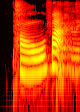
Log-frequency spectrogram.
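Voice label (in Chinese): "tou2fa5", Mandarin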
